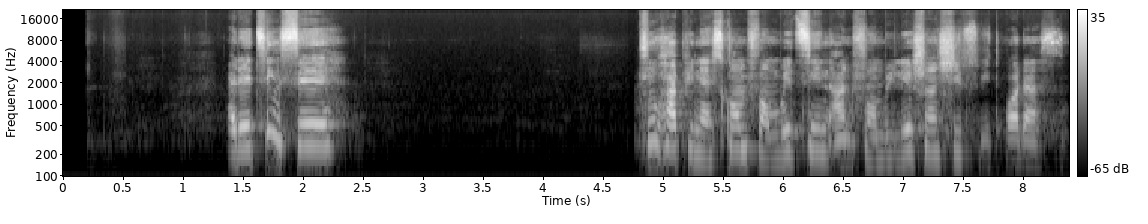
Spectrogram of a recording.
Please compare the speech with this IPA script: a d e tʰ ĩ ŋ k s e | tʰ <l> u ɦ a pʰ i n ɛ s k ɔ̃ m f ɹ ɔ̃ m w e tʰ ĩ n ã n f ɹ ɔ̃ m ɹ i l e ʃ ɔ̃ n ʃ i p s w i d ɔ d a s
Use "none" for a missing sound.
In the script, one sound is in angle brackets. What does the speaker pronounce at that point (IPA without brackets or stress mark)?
ɹ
